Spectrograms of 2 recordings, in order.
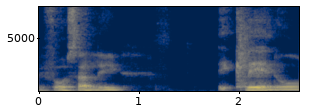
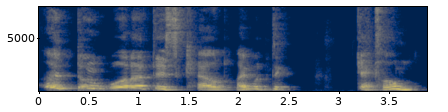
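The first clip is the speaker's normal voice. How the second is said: high, strained mock protest; hammed-up desperate plea, pitched up and loud; exasperated pleading; 13 semitones higher, 6 dB louder, slower than usual. Impatient caller tells phone operator to get on, exasperated pleading.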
